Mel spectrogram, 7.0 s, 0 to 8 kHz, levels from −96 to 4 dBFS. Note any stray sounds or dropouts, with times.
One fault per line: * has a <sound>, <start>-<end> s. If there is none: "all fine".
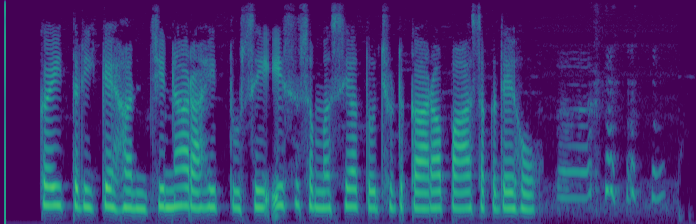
* has a laugh, 5.6-6.7 s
